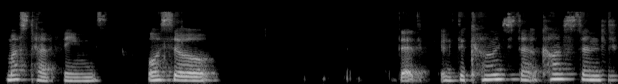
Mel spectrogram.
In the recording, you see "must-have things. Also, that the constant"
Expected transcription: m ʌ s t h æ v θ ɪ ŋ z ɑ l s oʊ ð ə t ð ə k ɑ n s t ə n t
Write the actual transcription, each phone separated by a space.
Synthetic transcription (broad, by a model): m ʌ s t h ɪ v θ ɪ ŋ z ɑ l s oʊ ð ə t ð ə k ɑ n s t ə n t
